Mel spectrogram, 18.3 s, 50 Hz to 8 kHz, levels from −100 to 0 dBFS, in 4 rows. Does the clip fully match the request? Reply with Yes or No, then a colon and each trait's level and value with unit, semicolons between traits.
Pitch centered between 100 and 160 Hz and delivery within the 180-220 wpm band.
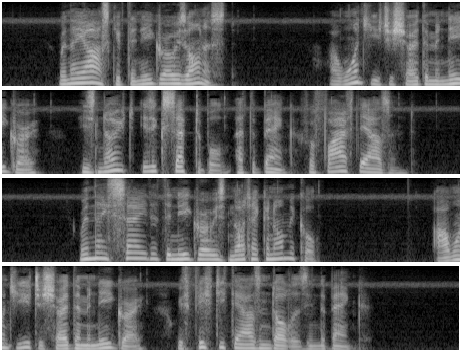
No: medium, 140 Hz; average, 155 wpm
